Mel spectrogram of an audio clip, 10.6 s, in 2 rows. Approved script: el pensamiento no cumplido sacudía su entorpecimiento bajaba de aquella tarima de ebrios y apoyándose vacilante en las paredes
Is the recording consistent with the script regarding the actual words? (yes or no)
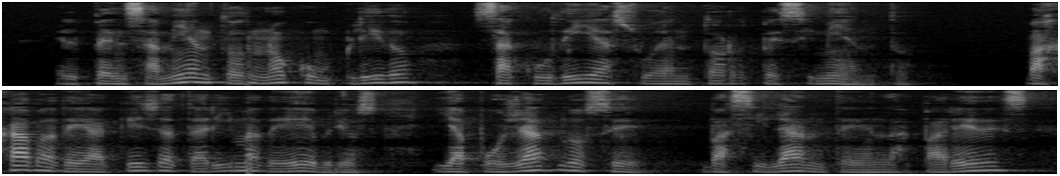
yes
